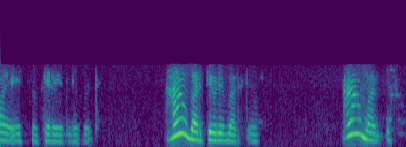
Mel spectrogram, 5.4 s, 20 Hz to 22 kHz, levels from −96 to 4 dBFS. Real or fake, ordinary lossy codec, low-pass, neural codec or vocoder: real; AAC, 32 kbps; 3.6 kHz; none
